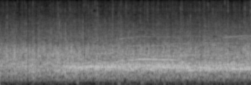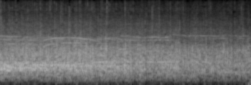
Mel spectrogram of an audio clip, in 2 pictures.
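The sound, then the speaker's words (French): An applause sound effect: steady applause from a crowd, dense continuous clapping with a faint whoop or cheer tone threading through, holding a fairly even loudness across the whole stretch before easing slightly at the end. “Donc ça, ces applaudissements, bon, la technique là aussi euh, a donné tout ce qu'elle pouvait, mais ces applaudissements, vous les aurez dans la saison.”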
